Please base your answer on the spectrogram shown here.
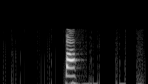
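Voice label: "bak1", Cantonese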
